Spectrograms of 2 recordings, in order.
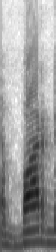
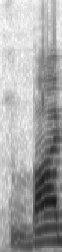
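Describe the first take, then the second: First: बर्ड with the R sounded; R sounded in bird. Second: बर्ड with the R left silent; silent R in bird. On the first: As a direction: say बर्ड as 'burrd', pronouncing the R. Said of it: "बर्ड नहीं". (बर्ड में R का साफ़ उच्चारण) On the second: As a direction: say बर्ड as 'buhd', no R sound. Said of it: "यहाँ पे भी बर्ड बोलेंगे". (बर्ड में R का उच्चारण नहीं) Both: Shown as a demonstration.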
